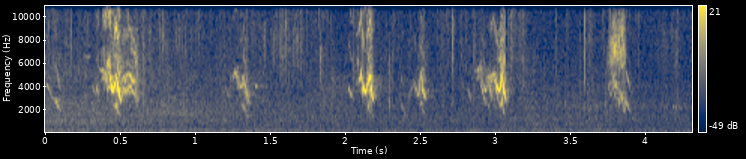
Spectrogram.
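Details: Several sparrows including a yellow-billed one, 24 February 2018, uttering short high chirps at irregular intervals of roughly half a second to a second, with a quiet low background drone.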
